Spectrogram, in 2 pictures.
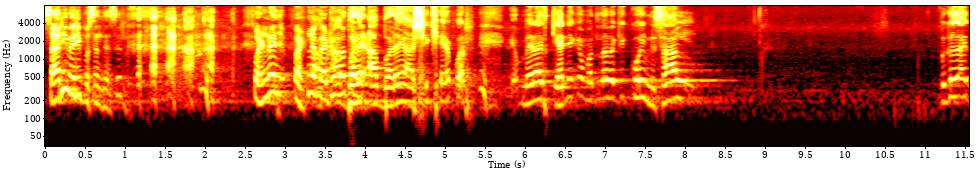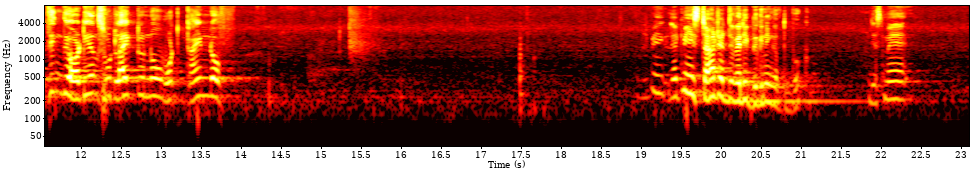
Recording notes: This is a live session from Jaipur Lit Fest 2022.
